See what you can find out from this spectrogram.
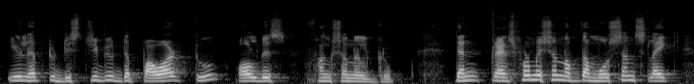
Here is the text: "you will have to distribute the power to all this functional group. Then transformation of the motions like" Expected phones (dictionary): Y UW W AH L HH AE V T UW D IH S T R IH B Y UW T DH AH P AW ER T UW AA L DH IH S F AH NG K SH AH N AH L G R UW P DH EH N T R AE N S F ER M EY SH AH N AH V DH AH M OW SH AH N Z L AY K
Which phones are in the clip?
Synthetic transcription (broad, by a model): Y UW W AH L HH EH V T UW D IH S T R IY B Y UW T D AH P AW ER T UW AA L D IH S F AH NG K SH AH N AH L G R UW P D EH N T R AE N S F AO M EY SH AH N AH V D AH M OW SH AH N S L AY K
